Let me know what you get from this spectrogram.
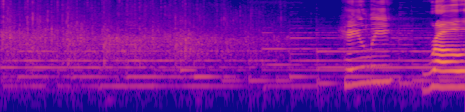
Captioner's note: applause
